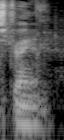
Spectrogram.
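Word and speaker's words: Strachan: u c h a n he even said strand right yeah yeah it's Owen strand yeah all right Owen strand if you're listening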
